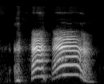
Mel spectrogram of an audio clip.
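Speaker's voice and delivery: a short, sharp, high burst of laughter; bitter laugh. Real, not acted. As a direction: laugh out loud at the absurdity. Laughing mid rant.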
